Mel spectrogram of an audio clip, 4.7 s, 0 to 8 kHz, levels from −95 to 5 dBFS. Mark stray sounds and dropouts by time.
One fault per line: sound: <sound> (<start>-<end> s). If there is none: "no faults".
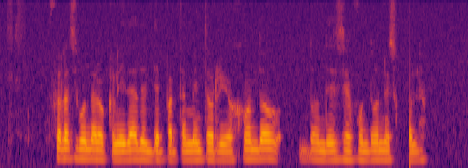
sound: dropout (4.0-4.1 s)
